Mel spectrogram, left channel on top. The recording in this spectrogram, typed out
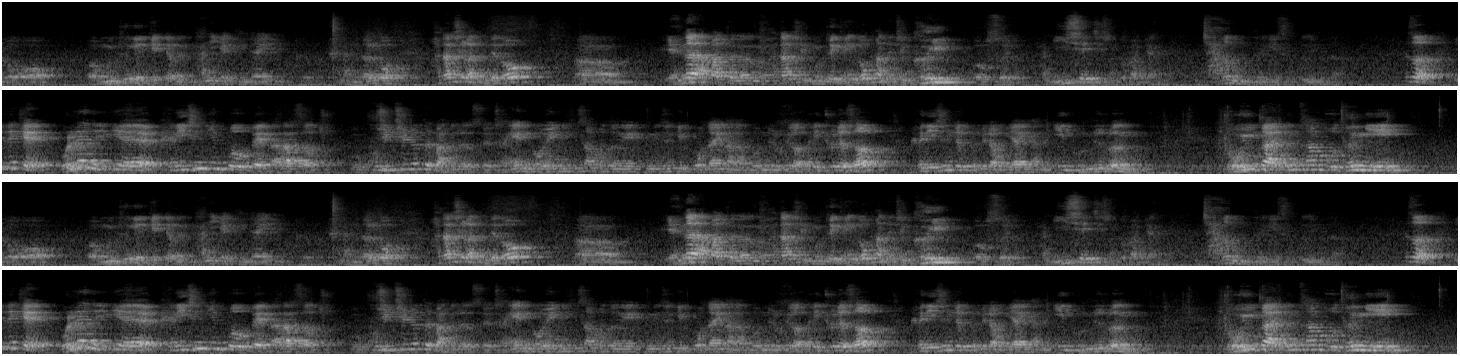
문턱이 없기 때문에 다니기가 굉장히 편합니다. 그리고 화장실 같은 데도 옛날 아파트는 화장실 문턱이 굉장히 높았는데 지금 거의 없어요. 한 2cm 정도밖에 작은 문턱이 있을 뿐입니다. 그래서 이렇게 원래는 이게 편의증진법에 따라서 97년도에 만들어졌어요. 장애인, 노인, 임산부 등의 편의증진 보장에 관한 법률, 우리가 흔히 줄여서 편의증진법이라고 이야기하는 이 법률은 노인과 임산부 등이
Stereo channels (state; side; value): identical; both; correlation 1.00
